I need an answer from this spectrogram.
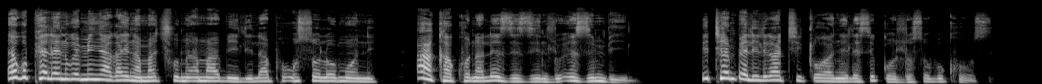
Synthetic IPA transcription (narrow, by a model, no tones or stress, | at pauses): eɣupʰɛleniɣwemiɲaɣaiŋamat͡ʃʼumiamaβililapʰɔusɔlɔmoni | akʰakʰɔnalezizind͡ɮʱuezimbʱiːliː | tʰɛmpʼeliliɣatʰiǁɔɣaɲɛlesiɡ̥ʱɔɮɔsoβukʰo̰ːsi̥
